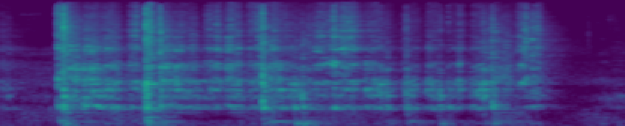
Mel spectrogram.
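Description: A utensil scrapes and stirs caramelized sausage off the bottom of a hot pan, a steady close run of rasping strokes with faint sizzle, about three seconds long with quiet before and after.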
